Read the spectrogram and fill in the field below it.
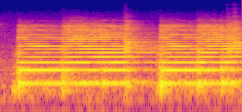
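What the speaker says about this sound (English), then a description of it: "And then we're going to play the open string, the G. So it'll sound like this." A single guitar open G string rings out repeatedly, plucked about three times with long sustained, slightly processed tone, loud and close with no talking.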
